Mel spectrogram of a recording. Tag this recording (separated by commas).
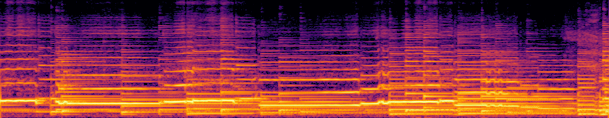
Music, Classical music, playing flute, Plucked string instrument, Musical instrument, Flute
